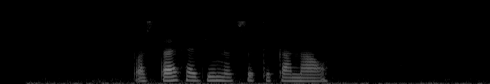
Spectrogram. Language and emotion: Russian, neutral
